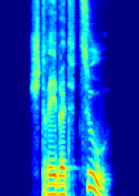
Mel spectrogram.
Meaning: second-person plural subjunctive I of zustreben
- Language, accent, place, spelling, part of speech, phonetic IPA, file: German, Germany, Berlin, strebet zu, verb, [ˌʃtʁeːbət ˈt͡suː], De-strebet zu.ogg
